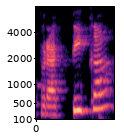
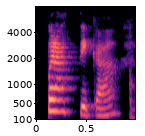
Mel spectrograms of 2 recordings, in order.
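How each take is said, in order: First: The stress is on the second-to-last syllable. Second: The stress falls before the second-to-last syllable. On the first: The speaker calls it wrong. "la mayor fuerza debe caer en la penúltima uh, sílaba, aquí, ti" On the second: The speaker calls it right. "Es, está aquí, práctica"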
